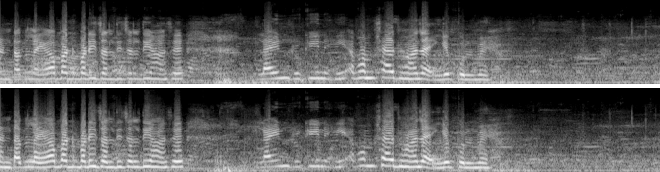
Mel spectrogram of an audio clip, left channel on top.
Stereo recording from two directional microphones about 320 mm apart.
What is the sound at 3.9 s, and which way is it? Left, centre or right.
Speech, right.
